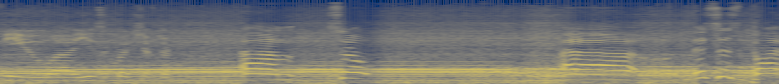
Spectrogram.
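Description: A motorcycle engine held at steady revs with a quick shifter, the pitch jumping abruptly at several gear changes, close and loud under someone talking.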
